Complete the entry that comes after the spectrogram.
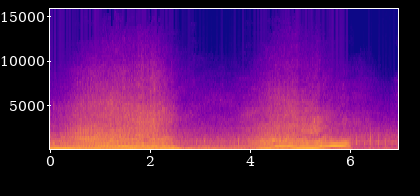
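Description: Car engines revving hard as cars accelerate away on the street, in two loud pulls: the first eases off about two and a half seconds in, the second builds about four seconds in and drops away abruptly near the end.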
